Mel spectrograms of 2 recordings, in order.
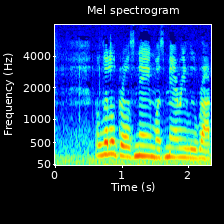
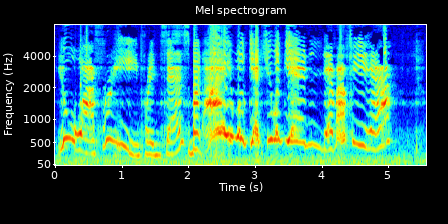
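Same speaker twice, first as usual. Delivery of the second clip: high, slow screeching witch, very loud; 13 semitones higher, 4 dB louder, slower than usual. Pretend. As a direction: cackle it out like a hammed-up witch. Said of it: "screeched out".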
